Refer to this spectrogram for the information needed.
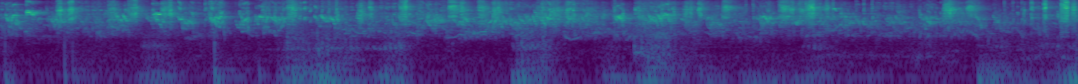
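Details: Long stretch of budgerigar chatter: sharp squawks, clicks and warbling chirps follow one another rapidly and unevenly throughout.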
